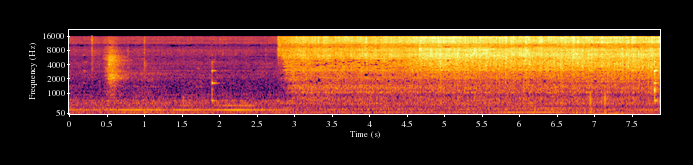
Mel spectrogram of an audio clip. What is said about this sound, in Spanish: Vamos a ponerle nuestra salsa que ya teníamos lista. Vamos a regársela completamente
